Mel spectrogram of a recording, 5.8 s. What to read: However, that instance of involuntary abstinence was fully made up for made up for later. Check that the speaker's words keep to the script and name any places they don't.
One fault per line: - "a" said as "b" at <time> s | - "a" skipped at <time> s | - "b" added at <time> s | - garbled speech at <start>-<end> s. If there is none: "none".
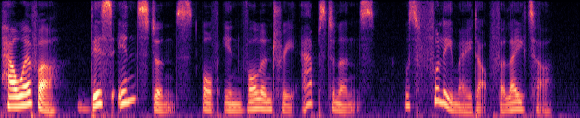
- "that" said as "this" at 0.8 s
- "made up for" skipped at 5.0 s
